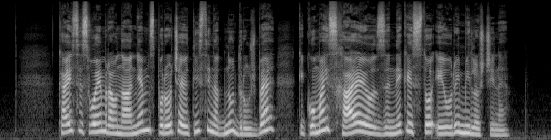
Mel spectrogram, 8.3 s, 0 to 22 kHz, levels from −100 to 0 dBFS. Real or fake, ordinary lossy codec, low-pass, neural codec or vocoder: fake; none; none; vocoder, 44.1 kHz, 128 mel bands every 512 samples, BigVGAN v2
